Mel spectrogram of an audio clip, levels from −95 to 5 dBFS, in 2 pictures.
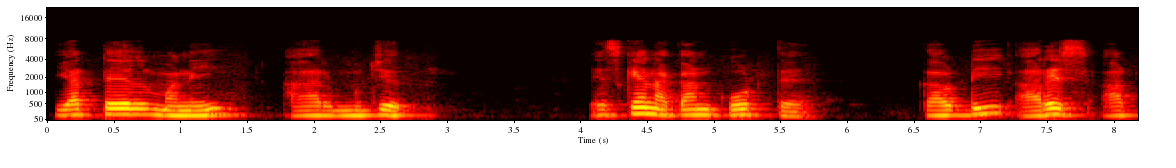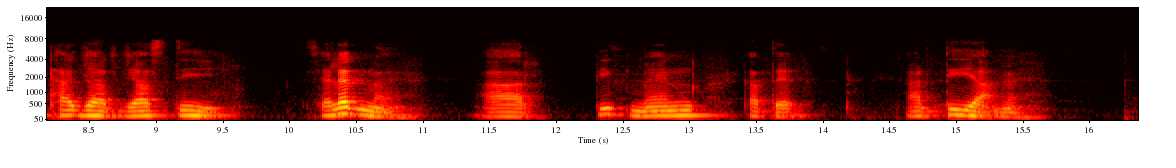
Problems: none marked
